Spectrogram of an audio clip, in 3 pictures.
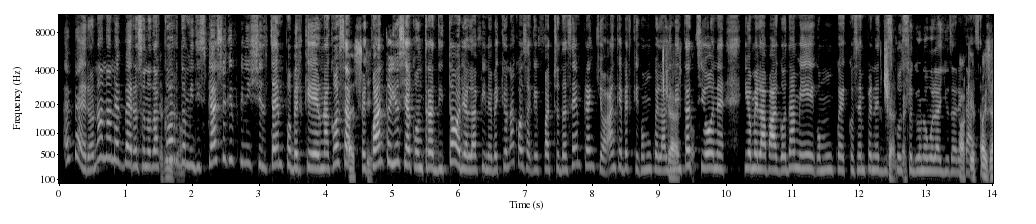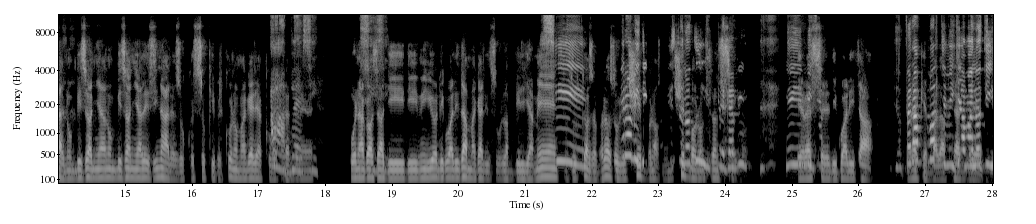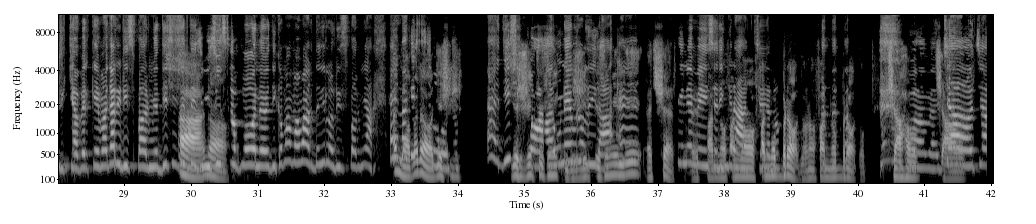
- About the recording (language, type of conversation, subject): Italian, unstructured, Come gestisci il tuo budget mensile?
- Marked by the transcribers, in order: "per" said as "pe"; "perché" said as "pecché"; "nel" said as "ne"; "discorso" said as "discosso"; chuckle; unintelligible speech; surprised: "Ah no!"; chuckle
